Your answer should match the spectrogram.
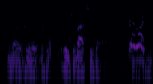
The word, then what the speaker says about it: tabaxi: Honestly, being from Forgotten Realms in Faerun, you all would know what a tabaxi looks like and who tabaxis are.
